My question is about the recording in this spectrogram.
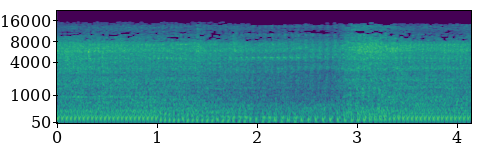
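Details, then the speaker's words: Gravely 432 after stator plug repair with soldered Packard 56 connectors, in neutral, choke on, battery pack attached: small engine chugs steadily, dips briefly under load and recovers; charging now works at 14.1-14.7 volts, normal running. "Oh, look at that. It's charging. Got 14.1 volts, 14.2, 14.6, 14.7. Yeah. It's working. That's awesome."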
